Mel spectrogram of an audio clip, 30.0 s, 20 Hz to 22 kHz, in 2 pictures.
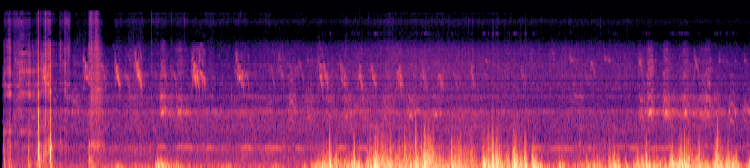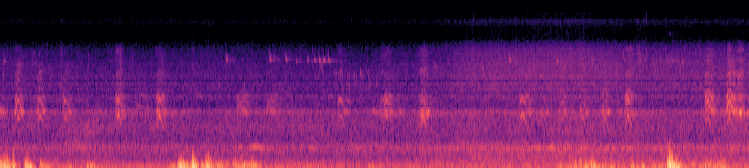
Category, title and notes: Soundscapes > Nature
Ambience inside the abalone shell 06/28/2023
Recording sound at the piano outdoors inside the abalone shell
